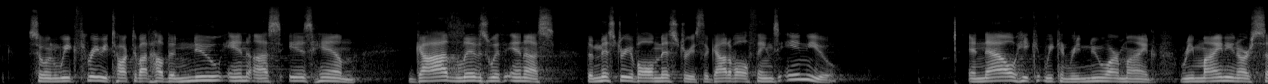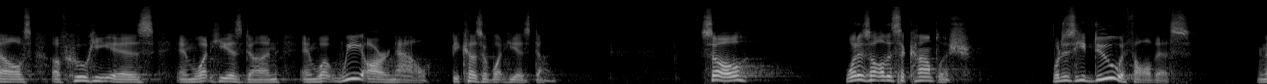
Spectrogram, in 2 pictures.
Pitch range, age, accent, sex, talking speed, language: 115-155 Hz, 40-59, American, male, 175 wpm, English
